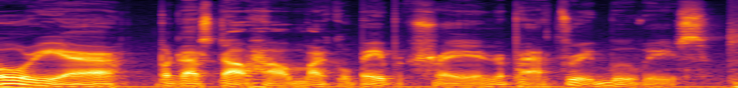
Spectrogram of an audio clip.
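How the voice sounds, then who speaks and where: A man puts on a character voice at a fairly quick pace. Background noise is clearly heard. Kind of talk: stop-motion comedy skit.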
